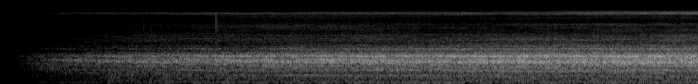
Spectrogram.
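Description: A model train whirs and rattles along its track, growing steadily louder as it approaches.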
